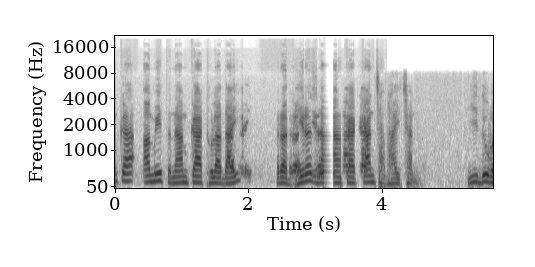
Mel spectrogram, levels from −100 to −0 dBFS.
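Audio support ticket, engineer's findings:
Echo leak: faint delayed copy of the speech at 0.29–0.40 s and 0.72–0.77 s (250 ms lag, about 40 dB down), then loud at 1.72–2.20 s and 2.60–3.78 s (179 ms lag, about 5 dB down then level with speech). Likely far-end loudspeaker pickup escaping the echo canceller.

Call audio freeze: 3.11–3.28 s, sound stretches into a fading buzz ending in about 40 ms of silence, then resumes where it stopped. Likely jitter buffer underrun. 150 ms filled, nothing lost, playout delay grows by 150 ms.

Short concealed packet loss: brief smear or wobble at 3.32–3.45 s and 3.36–3.39 s. About 20 ms of audio missing each time, bridged by decoder concealment extrapolating the preceding sound (13 ms and 16 ms filled) before crossfading back to real audio.

Call bitrate drop: from 3.89 s to the end, speech turns muffled and rough. Encoder rate cut from 32 to 9 kbps after a falling bandwidth estimate, with Opus narrowing audio bandwidth from 20 kHz to 8 kHz. 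No recovery within the clip.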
